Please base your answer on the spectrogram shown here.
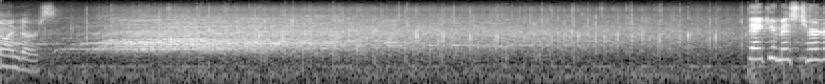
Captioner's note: applause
